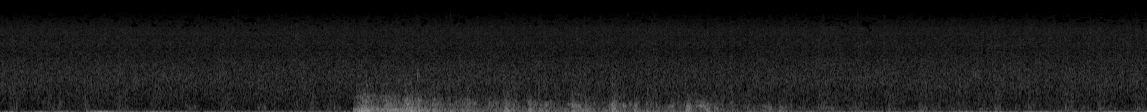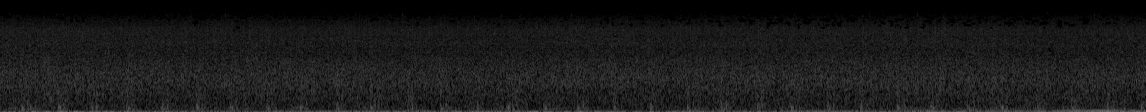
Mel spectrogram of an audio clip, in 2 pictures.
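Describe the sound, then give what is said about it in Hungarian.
A thunderstorm with steady, soft rain hissing throughout and one low, rumbling roll of thunder near the start that fades after a few seconds; quiet overall, with no voices. “A villámlós, dörgős mindenségből.”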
